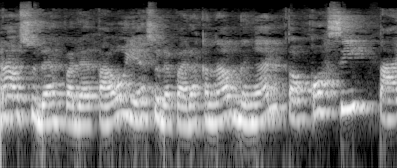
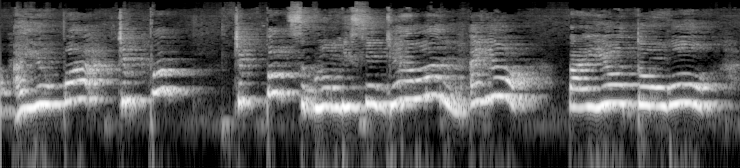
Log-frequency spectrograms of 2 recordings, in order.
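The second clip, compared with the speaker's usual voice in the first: urgent; 9 semitones higher than usual. Acted. Urging running man, high voice.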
